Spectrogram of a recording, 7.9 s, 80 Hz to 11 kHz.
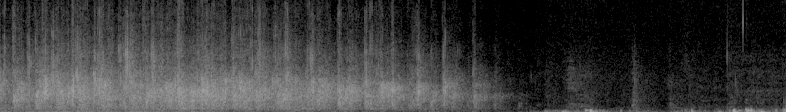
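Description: Warm audience applause fills a hall at the 2024 Arctic Partnership Week opening ceremony as a Ministry of Oceans and Fisheries official is welcomed; sustained clapping for about five seconds, then it fades into scattered footsteps and faint room noise.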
